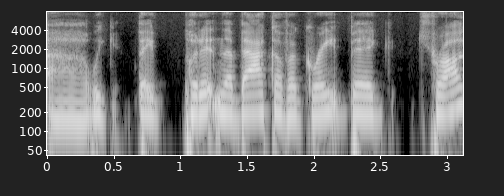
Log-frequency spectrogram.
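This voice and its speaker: In a Midwestern accent, the voice has a dark, mellow tone and ordinary pitch variation, with a dry, close sound and no echo. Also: woman. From US Midwest, Michigan. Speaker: podcast guest, relocated professional. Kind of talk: interview conversation.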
